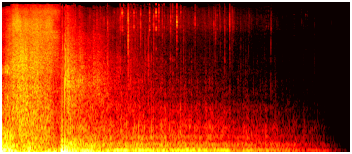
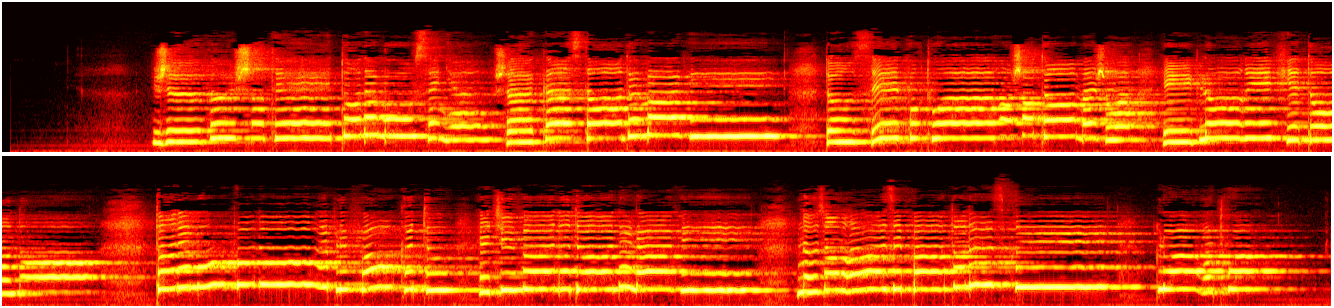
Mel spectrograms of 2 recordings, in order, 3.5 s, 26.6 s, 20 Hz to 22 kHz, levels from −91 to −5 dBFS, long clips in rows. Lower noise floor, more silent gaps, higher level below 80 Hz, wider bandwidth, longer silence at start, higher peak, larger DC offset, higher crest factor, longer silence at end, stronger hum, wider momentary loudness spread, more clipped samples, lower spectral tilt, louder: about the same, -57 dBFS vs -57 dBFS; neither; first, -24 dBFS vs -54 dBFS; first, over 20 kHz vs 10 kHz; second, 0 s vs 1.5 s; about the same, -2 dBFS vs -4 dBFS; neither; about the same, 20 dB vs 16 dB; first, 0.8 s vs 0.25 s; neither; first, 20 LU vs 5 LU; neither; about the same, -3.5 dB/octave vs -3 dB/octave; second, -21 LUFS vs -18 LUFS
